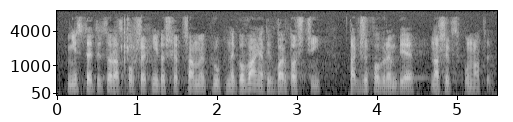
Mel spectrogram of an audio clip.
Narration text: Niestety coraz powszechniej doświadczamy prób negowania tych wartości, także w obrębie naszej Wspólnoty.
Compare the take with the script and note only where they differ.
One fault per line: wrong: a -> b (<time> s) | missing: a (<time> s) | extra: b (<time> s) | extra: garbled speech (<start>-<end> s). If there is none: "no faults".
no faults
